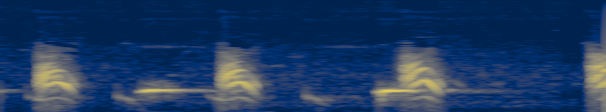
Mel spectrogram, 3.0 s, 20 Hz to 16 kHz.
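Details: Night recording from March 2024 of a greater painted-snipe: three or four downward-bending nasal notes, with a flat steady hoot between them, over silence.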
